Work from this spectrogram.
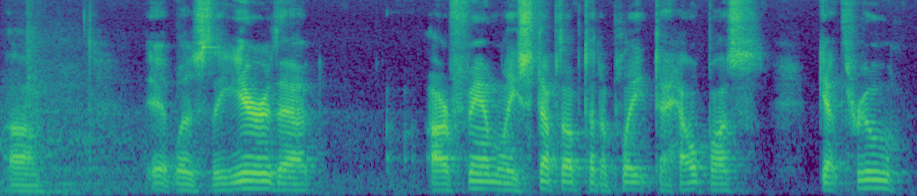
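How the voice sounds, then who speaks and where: The recording has audible room echo as a man speaks very slowly. His voice is fairly low, with fairly even intonation. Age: 70s. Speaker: YouTuber. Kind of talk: casual vlog monologue. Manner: hesitant with many fillers.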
